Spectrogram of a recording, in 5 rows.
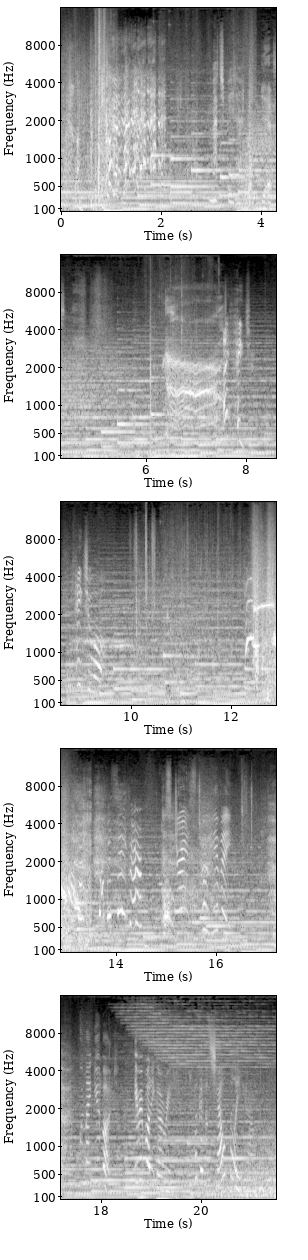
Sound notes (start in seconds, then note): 0.8 laughter; 6.1 yelling; 11.8 shriek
